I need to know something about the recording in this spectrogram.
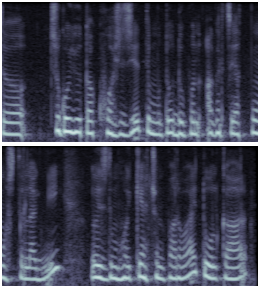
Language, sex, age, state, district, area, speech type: Kashmiri, female, 30-45, Jammu and Kashmir, Anantnag, rural, spontaneous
